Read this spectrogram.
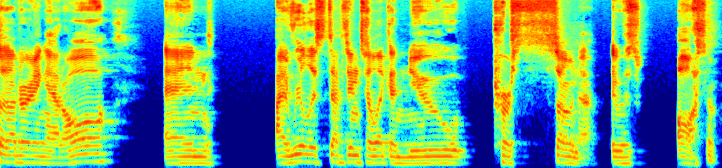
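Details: Adult male author and DJ who grew up with a stutter and was bullied for it, with the stutter still present as an adult: stuttering.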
